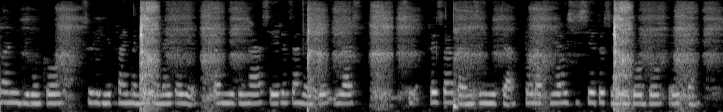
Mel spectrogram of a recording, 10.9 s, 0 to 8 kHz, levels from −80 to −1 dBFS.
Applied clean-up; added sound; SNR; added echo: classical method WPE with log-MMSE.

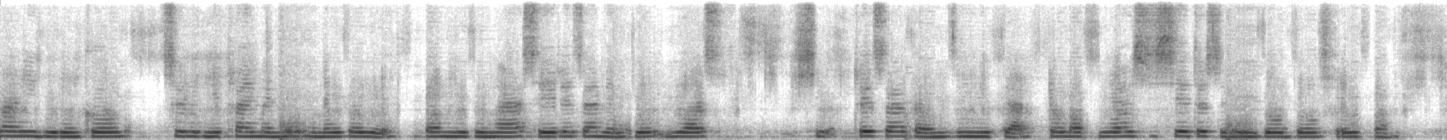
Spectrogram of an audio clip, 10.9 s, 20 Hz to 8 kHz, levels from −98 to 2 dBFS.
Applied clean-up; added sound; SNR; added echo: neural separator model SepFormer DNS4.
